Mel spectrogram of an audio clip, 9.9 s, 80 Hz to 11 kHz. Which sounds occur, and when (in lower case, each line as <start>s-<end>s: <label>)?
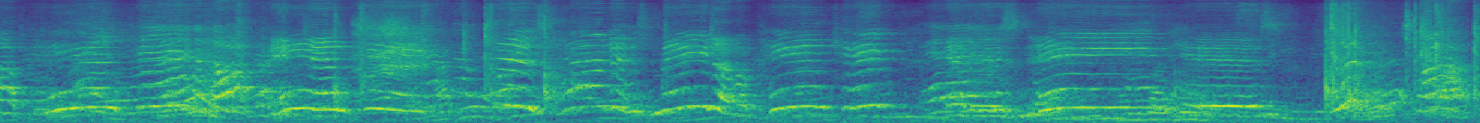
0.0s-0.2s: speech
0.0s-3.0s: female speech
0.0s-9.8s: mechanisms
0.5s-1.3s: kid speaking
1.2s-1.6s: giggle
1.6s-1.8s: speech
2.3s-3.0s: human voice
2.3s-2.5s: clapping
2.8s-3.6s: speech
3.0s-3.1s: clapping
3.2s-3.3s: clapping
3.2s-6.0s: female speech
3.6s-3.7s: clapping
3.8s-5.2s: speech
6.1s-8.6s: female speech
6.1s-6.8s: speech
7.5s-8.0s: speech
8.8s-9.8s: female speech
8.8s-9.1s: clapping
8.8s-9.3s: speech
9.3s-9.6s: clapping
9.8s-9.8s: clapping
